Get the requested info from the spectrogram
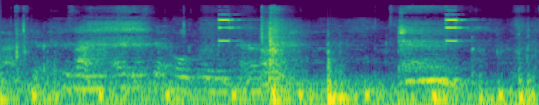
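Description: Checkout barcode scanner giving a short high beep about one and a half seconds in and a fainter one near three and a half seconds, as items are scanned, with a knock of a box on the counter in between and low voices underneath.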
